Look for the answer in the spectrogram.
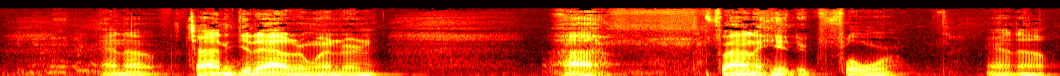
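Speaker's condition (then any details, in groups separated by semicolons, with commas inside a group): Parkinson's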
